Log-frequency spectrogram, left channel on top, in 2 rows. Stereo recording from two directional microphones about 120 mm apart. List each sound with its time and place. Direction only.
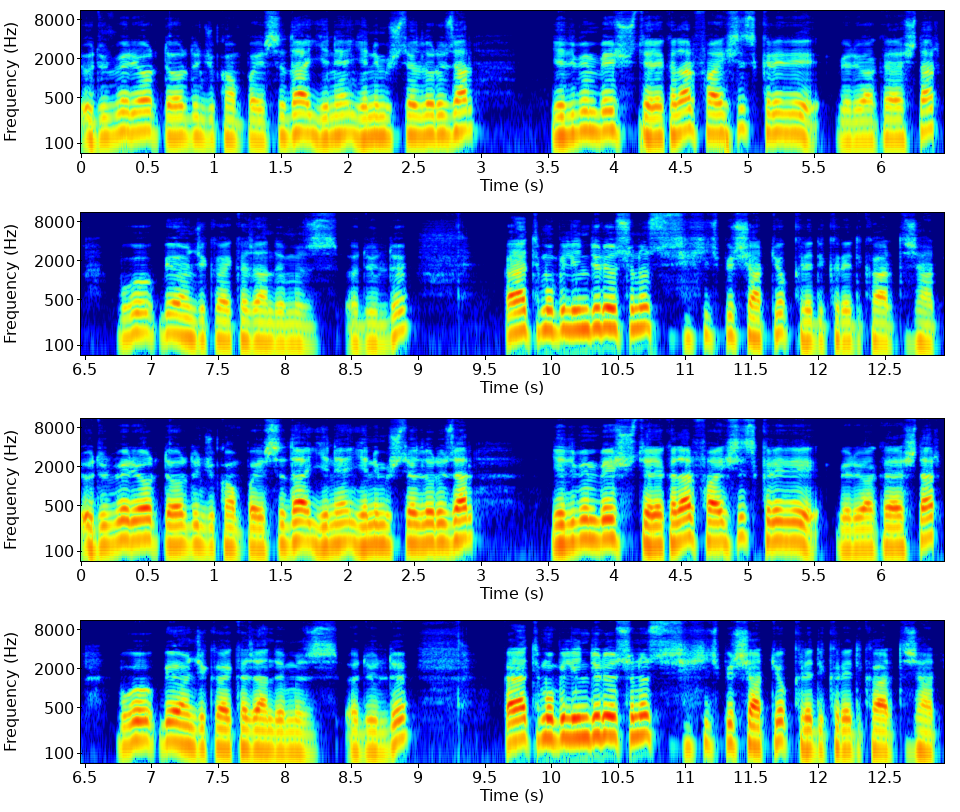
0.0 s speech: 15° right (ahead or behind)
